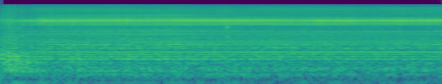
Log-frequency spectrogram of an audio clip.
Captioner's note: machine noise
